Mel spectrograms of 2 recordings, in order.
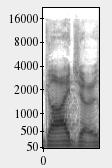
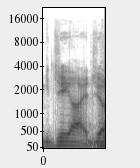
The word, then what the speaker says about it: G.I. Joes: Action Man, the greatest hero of them all, is much like the Guy Joes. I think it's pronounced the G.I. Joes.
